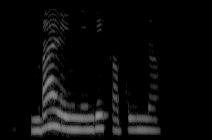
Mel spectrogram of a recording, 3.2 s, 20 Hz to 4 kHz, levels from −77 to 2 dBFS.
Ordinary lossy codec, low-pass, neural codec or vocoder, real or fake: MP3, 32 kbps; 3.6 kHz; none; real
